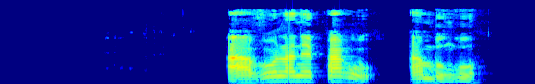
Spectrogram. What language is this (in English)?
Bakoko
